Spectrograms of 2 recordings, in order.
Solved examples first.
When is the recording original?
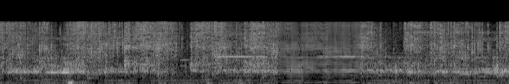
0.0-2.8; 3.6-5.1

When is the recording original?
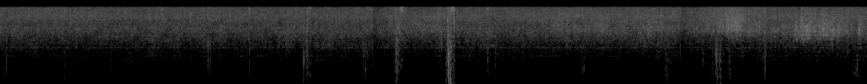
0.0-2.1; 2.8-7.2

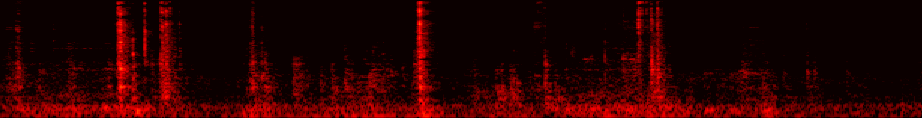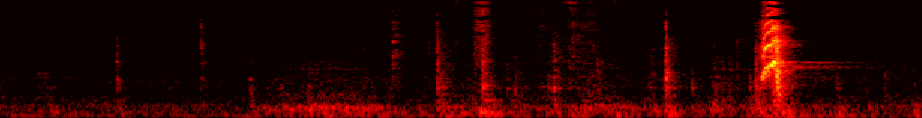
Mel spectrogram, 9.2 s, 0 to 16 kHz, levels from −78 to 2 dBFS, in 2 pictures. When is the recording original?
0.5-3.5; 6.3-9.2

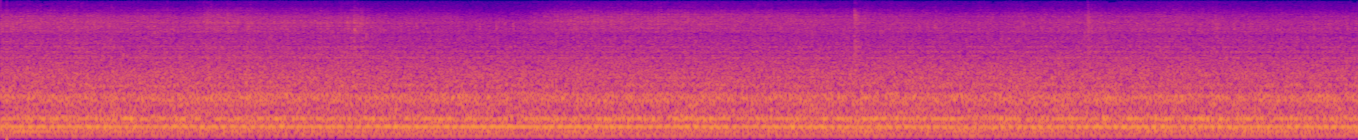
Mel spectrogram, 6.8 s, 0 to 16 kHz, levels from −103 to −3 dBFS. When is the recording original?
0.0-6.8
